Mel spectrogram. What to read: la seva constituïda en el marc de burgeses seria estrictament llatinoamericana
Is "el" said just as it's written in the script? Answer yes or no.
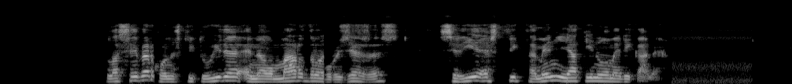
yes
